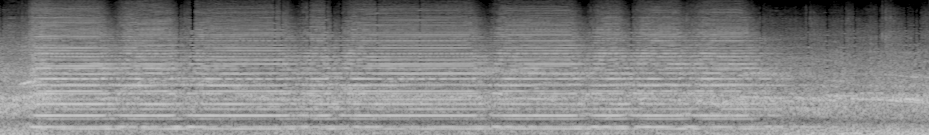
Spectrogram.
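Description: A horn sounding one long steady chord for about seven seconds, cutting off near the end, over the noise of a cheering arena crowd.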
